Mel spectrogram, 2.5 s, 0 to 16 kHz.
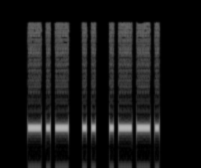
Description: Morse code, heard as a keyed tone, about 21 wpm, 800 Hz. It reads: KIP
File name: Alphabetical / Alphabetical mp3s / Ks @20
